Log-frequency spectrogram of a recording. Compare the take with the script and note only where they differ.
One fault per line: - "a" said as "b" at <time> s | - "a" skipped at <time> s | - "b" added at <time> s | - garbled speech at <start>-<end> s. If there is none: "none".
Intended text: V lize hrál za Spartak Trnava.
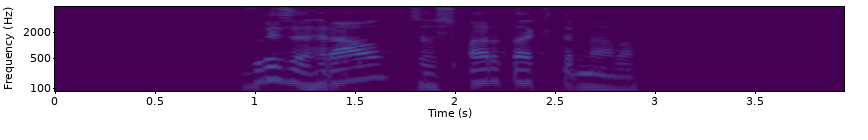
none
